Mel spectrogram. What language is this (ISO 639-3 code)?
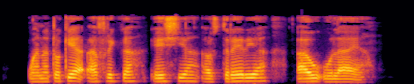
swa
